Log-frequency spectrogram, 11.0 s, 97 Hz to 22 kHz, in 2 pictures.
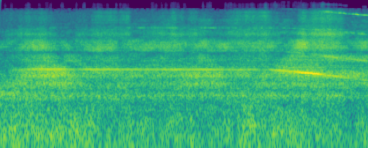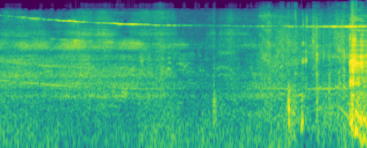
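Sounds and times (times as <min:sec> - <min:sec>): low wind rumble: 0:00.0 - 0:11.0
model jet whine flying past: 0:00.0 - 0:11.0.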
